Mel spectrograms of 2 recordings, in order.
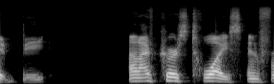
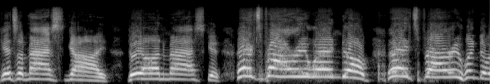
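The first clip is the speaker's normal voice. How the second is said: much higher, louder shouting call; hammed-up announcer shout; excited announcer; 9 semitones higher, 4 dB louder than usual. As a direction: lose it like the announcer.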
